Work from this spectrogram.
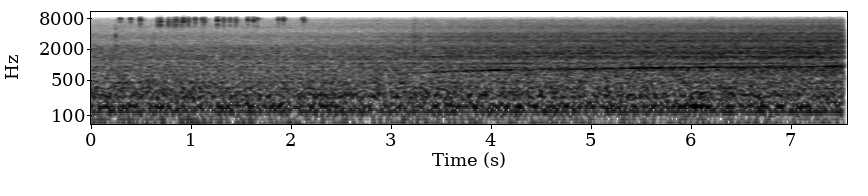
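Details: World Model A hand dryer, General Electric universal motor run on the bench, heating element not yet connected: a steady, even rushing roar with no knock, rattle or grinding; blower runs smoothly.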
